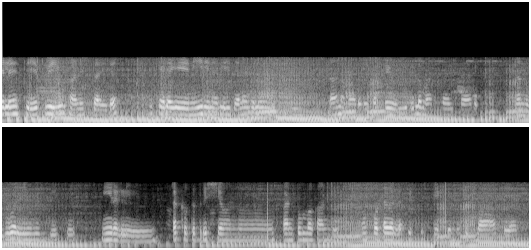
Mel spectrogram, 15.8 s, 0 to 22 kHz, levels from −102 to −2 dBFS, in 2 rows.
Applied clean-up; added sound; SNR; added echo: none; Engine starting / Motorcycle; -1 dB; none.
